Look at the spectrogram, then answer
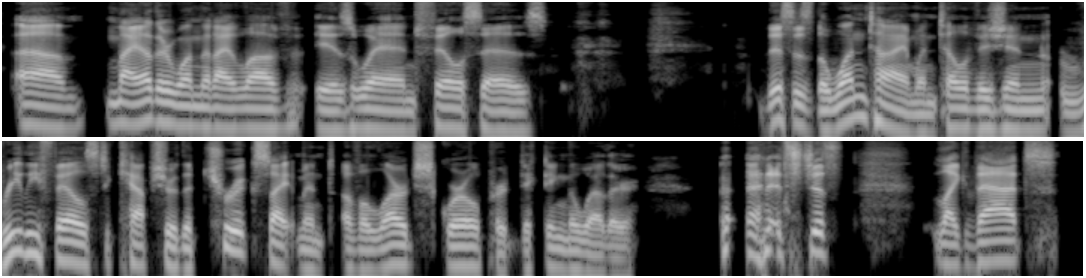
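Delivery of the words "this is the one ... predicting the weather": ordinary delivery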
